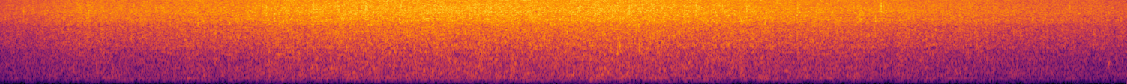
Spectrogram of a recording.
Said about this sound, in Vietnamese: Nơi mang địa danh là The Dells nằm ở cực tây hòn đảo. The Dells là một cánh rừng nhiệt đới rất tĩnh mịch với nhiều cây cao và một thác nước đổ từ một dốc đá trông giống như một dòng nham thạch bị đông cứng xuống một con lạch ở phía dưới.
